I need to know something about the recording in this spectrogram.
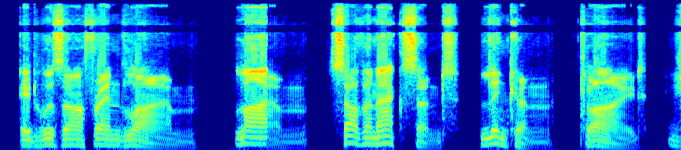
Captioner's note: southern Accent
